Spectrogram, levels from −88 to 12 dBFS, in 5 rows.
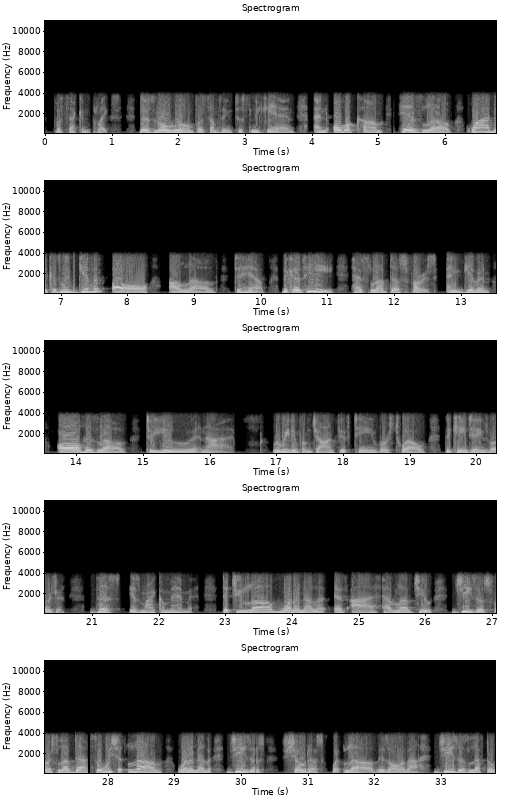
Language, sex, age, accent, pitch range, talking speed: English, male, 60-79, American, 135-195 Hz, 150 wpm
